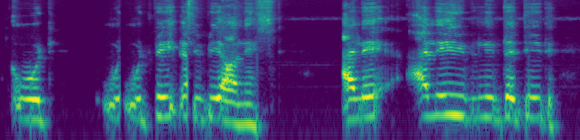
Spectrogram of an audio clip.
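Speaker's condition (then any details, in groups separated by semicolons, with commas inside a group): Cerebral palsy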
